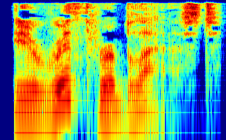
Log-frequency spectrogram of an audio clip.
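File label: "erythroblast", British English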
